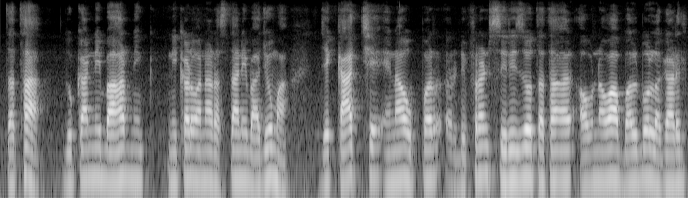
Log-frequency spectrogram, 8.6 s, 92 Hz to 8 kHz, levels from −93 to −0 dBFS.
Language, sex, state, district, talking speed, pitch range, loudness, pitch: Gujarati, male, Gujarat, Valsad, 130 wpm, 125-140 Hz, -18 LUFS, 135 Hz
